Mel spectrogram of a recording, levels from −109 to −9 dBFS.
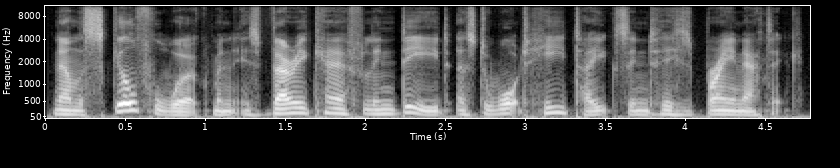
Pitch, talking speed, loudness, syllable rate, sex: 125 Hz, 215 wpm, -20 LUFS, 5.6 syllables/s, male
